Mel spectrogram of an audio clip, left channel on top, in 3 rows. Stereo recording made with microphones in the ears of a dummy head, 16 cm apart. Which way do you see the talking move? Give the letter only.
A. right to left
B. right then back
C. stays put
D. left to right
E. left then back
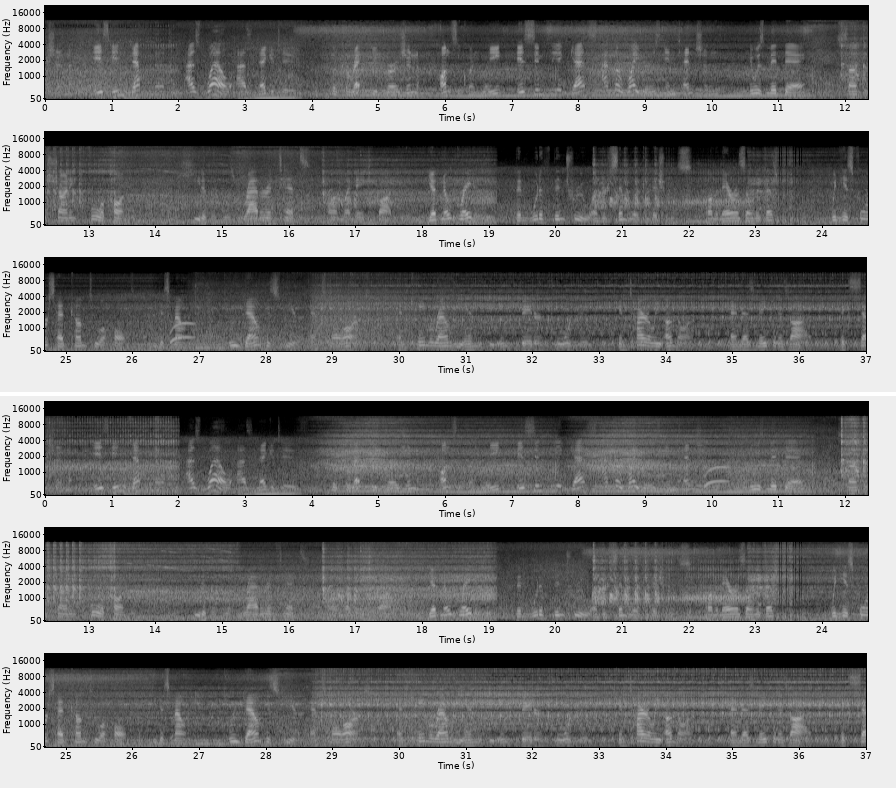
D.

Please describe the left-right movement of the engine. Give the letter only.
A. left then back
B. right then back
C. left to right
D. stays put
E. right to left
D.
